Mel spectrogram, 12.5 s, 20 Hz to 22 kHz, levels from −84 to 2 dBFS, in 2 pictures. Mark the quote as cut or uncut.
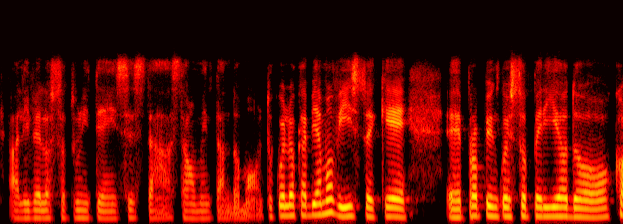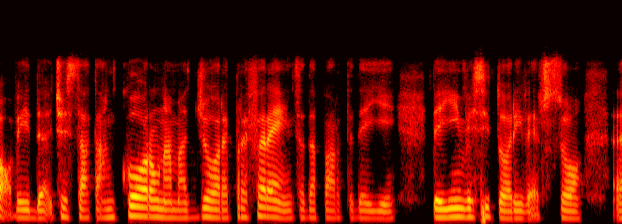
uncut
